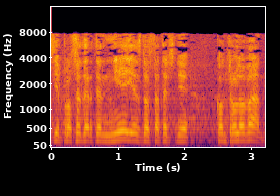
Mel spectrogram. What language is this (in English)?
Polish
